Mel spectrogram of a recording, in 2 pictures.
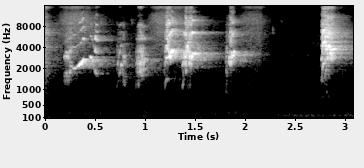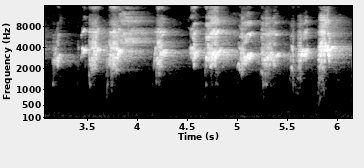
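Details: Javan myna singing in the morning for training birds: continuous loud, buzzy, chattering phrases of squeaky notes with a brief pause near the middle, dense and energetic.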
